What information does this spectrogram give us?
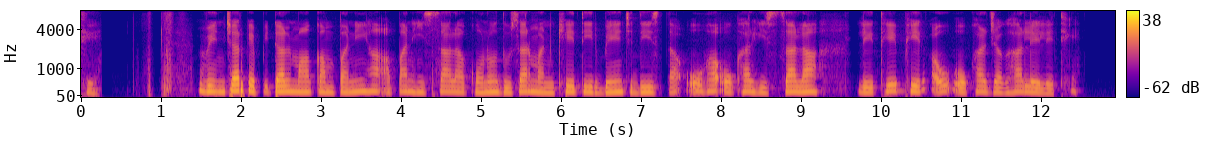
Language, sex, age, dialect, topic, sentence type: Chhattisgarhi, female, 18-24, Western/Budati/Khatahi, banking, statement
